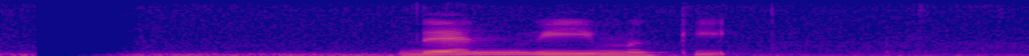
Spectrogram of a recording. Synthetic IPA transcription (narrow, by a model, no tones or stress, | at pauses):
d̪ɛnʋiːməki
